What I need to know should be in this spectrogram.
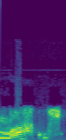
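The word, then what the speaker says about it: Marcus: O meu nome é Marcos com U, é bom que já que é um programa de rádio, Marcos com U, como se escreve em latim, e Lucena, tem dois N's no final, é MarcusLucenna.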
